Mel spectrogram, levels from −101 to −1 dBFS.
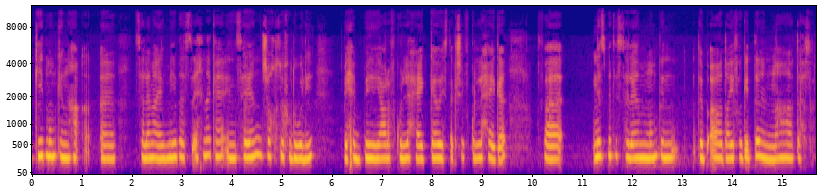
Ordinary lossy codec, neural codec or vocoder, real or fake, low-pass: none; none; real; 10.8 kHz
